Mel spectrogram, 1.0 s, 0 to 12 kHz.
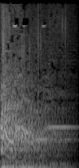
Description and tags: STAB 011 mastered 16 bit from pack 02
An electronic effect composed of different frequencies. Difficult to
describe, but perfectly suitable for a drum kit created on Mars, or
Pluto. Created with Metaphysical Function from Native
Instruments. Further edited using Cubase SX and mastered using Wavelab.
effect, electronic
